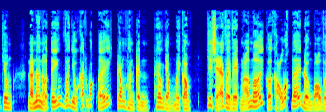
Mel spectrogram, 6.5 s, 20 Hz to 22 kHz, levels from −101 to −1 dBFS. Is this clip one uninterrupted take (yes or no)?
no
